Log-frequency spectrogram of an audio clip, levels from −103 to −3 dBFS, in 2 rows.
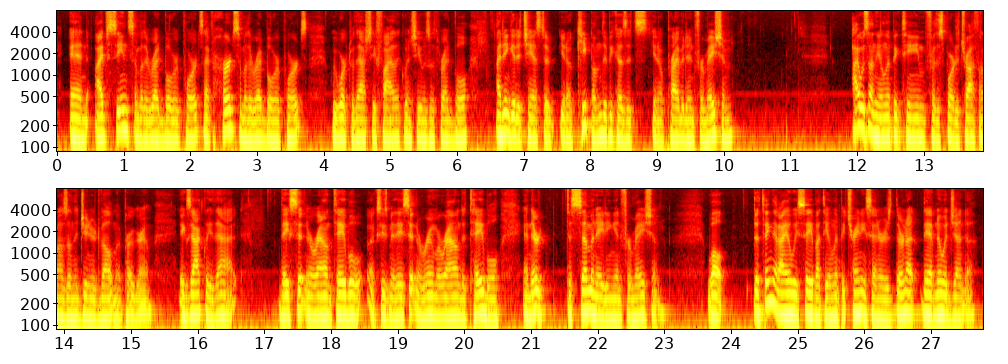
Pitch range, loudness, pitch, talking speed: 115-135 Hz, -26 LUFS, 125 Hz, 220 wpm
